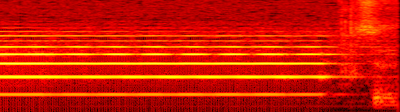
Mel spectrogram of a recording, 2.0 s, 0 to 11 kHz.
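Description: Synthesized trumpet sound from a Roland SC-55 Sound Canvas, played from a DIY MIDI electronic valve instrument with trumpet fingering: one long held note that fades out near the end.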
